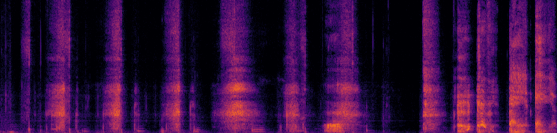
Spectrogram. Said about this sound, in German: Er hustete. Ja, wer ist denn das jetzt? Da draußen vor der Tür, der da so hustet. Wer ist denn dort?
